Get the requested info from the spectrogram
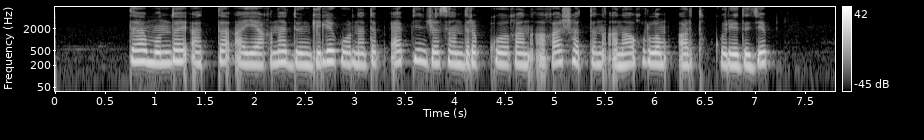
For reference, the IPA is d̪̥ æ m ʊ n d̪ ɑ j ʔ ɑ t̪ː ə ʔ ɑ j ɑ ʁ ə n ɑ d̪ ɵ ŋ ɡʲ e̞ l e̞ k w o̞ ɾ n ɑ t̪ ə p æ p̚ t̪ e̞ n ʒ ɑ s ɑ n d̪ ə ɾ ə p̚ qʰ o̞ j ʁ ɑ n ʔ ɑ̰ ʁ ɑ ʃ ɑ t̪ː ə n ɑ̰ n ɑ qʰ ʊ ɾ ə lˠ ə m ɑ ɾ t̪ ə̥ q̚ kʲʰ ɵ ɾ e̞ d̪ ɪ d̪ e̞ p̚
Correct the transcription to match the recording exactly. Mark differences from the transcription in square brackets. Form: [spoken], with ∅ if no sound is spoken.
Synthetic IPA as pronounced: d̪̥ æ m ʊ n d̪ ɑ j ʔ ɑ t̪ː ə ʔ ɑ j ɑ ʁ ə n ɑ d̪ ɵ ŋ ɡʲ e̞ l e̞ k w o̞ ɾ n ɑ t̪ ə p æ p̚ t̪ e̞ n ʒ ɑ s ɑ n d̪ ə ɾ ə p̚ qʰ o̞ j ʁ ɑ n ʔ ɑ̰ ʁ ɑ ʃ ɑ t̪ː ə n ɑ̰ n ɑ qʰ ʊ ɾ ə lˠ ə m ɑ ɾ t̪ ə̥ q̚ kʲʰ ɵ ɾ e̞ d̪ ɪ d̪ e̞ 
